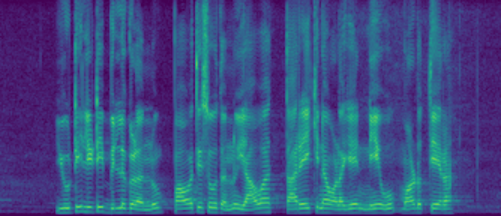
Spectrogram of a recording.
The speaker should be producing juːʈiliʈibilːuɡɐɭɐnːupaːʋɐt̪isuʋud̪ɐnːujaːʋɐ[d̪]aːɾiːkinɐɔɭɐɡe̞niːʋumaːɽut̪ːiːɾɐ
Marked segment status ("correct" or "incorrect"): incorrect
